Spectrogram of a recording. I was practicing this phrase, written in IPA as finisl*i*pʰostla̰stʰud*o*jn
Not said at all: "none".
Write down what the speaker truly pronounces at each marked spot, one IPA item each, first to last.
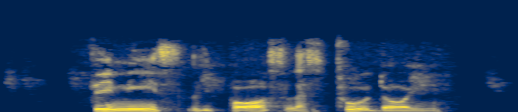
i, o

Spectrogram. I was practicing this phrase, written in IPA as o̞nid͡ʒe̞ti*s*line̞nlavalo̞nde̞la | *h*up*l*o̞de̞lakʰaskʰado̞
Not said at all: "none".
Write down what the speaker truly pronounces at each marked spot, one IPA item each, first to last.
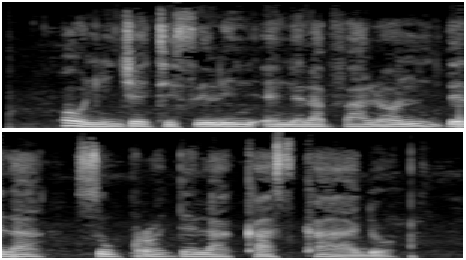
s, s, ɾ

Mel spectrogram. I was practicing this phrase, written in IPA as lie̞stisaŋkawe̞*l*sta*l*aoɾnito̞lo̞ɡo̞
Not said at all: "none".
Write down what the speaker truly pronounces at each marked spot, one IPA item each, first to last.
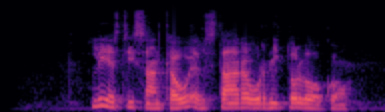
l, ɾ

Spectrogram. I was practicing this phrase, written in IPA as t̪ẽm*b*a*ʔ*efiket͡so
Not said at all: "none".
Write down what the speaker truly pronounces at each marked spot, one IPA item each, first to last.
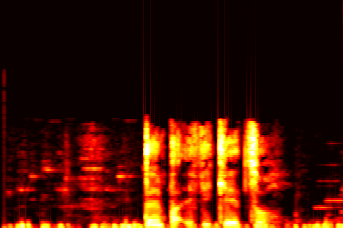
p, ʔ

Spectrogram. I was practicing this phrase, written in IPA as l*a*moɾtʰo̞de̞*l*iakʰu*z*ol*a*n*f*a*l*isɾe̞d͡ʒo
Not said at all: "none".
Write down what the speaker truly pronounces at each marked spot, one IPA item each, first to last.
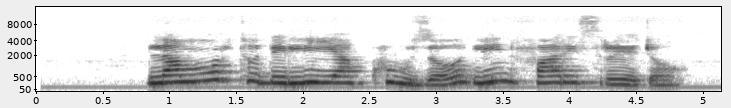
a, l, z, i, f, ɾ

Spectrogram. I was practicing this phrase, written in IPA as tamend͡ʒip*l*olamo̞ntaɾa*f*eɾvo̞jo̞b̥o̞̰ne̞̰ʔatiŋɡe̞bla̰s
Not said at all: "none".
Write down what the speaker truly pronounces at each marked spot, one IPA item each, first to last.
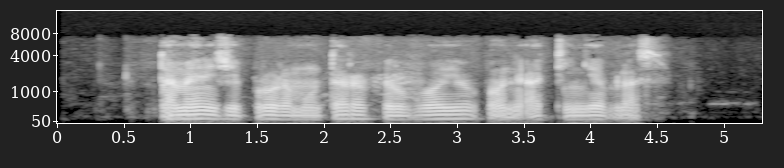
ɾ, f

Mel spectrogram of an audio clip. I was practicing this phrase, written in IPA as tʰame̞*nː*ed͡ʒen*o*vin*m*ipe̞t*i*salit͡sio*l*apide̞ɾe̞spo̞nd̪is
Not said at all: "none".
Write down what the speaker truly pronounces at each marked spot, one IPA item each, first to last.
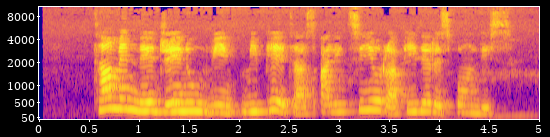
nː, u, m, a, ɾ

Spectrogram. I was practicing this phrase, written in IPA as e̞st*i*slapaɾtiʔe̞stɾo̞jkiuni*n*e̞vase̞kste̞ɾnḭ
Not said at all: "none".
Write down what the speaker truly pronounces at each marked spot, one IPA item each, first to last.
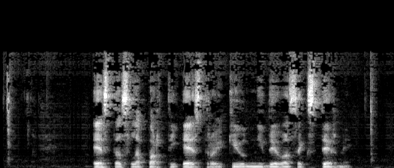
a, d

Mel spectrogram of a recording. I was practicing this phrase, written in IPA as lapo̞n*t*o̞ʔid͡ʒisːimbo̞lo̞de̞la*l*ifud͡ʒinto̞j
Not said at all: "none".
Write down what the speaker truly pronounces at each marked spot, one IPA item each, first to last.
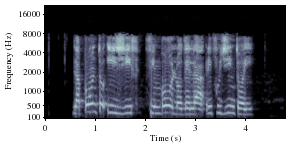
t, ɾ

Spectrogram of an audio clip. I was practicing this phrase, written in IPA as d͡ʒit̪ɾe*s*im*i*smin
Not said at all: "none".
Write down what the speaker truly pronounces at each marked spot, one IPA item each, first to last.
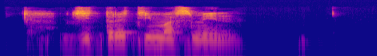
t, a

